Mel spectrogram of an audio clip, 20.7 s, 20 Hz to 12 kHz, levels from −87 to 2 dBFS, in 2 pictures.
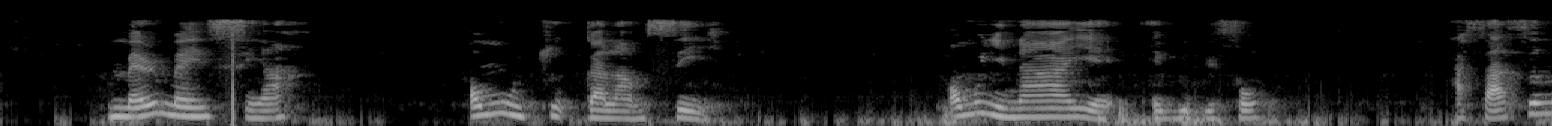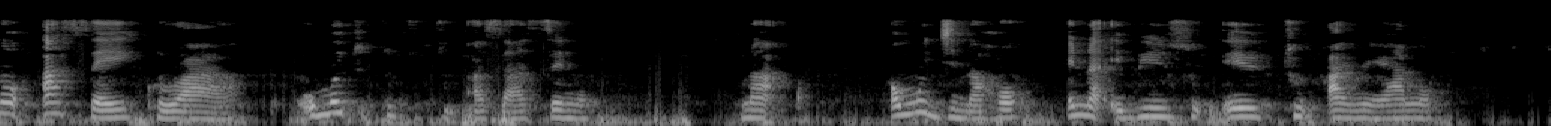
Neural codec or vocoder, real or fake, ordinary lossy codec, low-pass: none; real; MP3, 96 kbps; 7.2 kHz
